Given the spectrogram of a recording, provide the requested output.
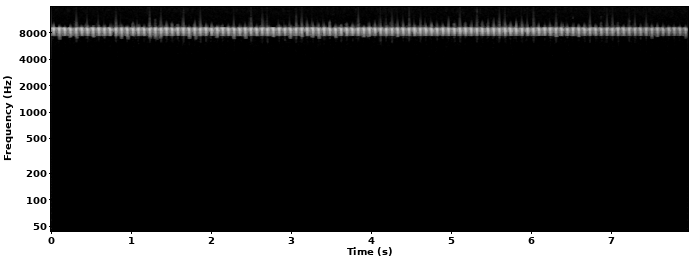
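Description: A coneheaded katydid gives a continuous, high, hissing buzz made of rapid, even pulses.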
